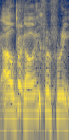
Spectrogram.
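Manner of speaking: put-on very slow, dragged-out, dumb-sounding silly Russian accent. Voicing Stroganoff offering to go in for free: Stroganoff voice, dumb Russian accent. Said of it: "if I'm doing a dumb Russian accent, then it's Stroganoff".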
